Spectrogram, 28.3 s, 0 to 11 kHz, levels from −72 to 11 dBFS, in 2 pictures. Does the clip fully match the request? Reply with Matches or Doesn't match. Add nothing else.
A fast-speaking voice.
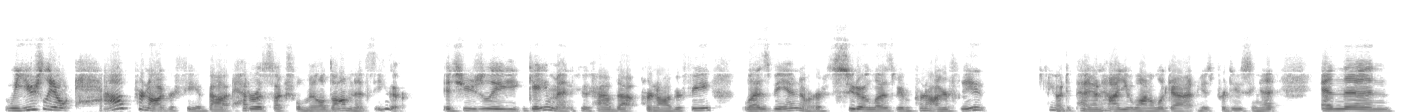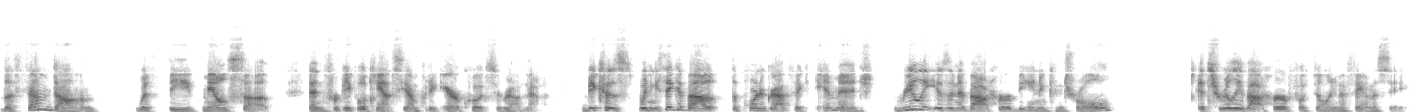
Doesn't match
